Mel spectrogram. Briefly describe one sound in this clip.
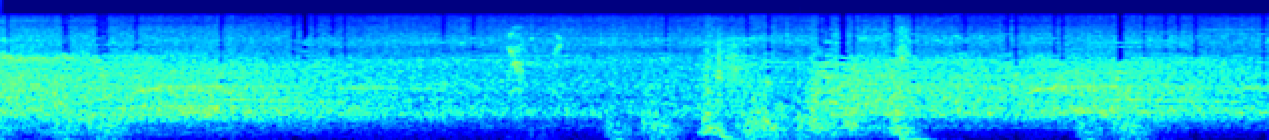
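Heavy bodies thud against a wrestling mat.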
